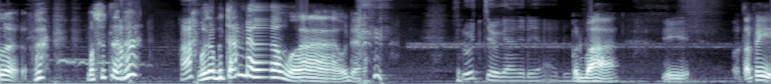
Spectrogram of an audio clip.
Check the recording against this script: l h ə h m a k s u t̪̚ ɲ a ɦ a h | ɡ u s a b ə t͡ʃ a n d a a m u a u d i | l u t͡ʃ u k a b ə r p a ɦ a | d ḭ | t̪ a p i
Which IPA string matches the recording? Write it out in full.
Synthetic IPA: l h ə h m a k s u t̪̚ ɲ a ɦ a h | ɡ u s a b ə t͡ʃ a n d a a m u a u d a | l u t͡ʃ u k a b ə r b a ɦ a | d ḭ | t̪ a p i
